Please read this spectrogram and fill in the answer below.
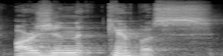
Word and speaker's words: Arjen Kamphuis: Arjen Kamphuis, who is the co-founder and CTO of Gendo. Is that pronounced right?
